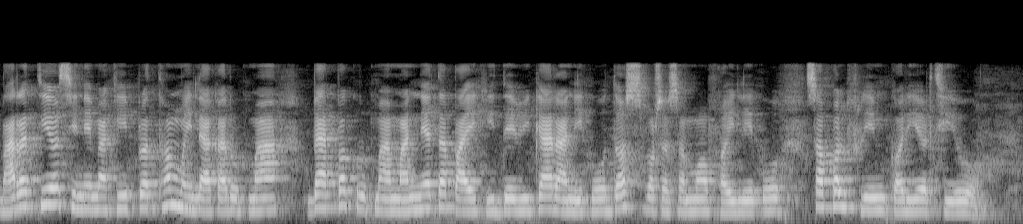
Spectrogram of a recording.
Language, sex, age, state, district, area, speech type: Nepali, female, 45-60, West Bengal, Darjeeling, rural, read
